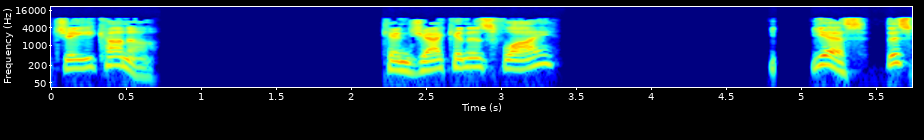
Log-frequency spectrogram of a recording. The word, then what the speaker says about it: jacana: established pronunciation in portuguese the sea is meant to be pronounced as an s this pronunciation has sometimes carried over to other languages as well however the standard english pronunciation is something like j khanna can jakkinas fly yes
